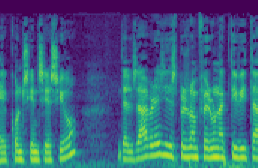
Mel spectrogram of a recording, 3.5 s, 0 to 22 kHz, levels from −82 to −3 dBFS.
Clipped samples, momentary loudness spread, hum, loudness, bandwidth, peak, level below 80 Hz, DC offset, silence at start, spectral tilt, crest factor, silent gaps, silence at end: under 0.1%; 7 LU; none; -14 LUFS; 17 kHz; -2 dBFS; -40 dBFS; under 0.1%; 0 s; -4 dB/octave; 12 dB; none; 0 s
